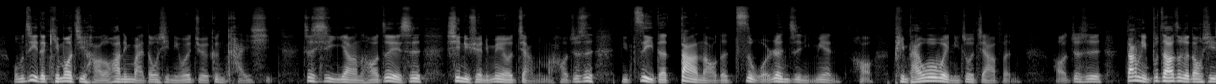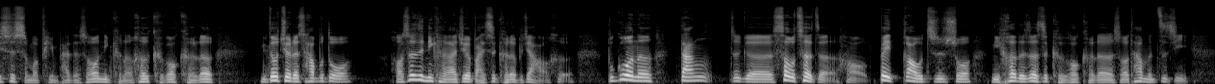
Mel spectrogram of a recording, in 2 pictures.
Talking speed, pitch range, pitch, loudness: 365 characters per minute, 105-145 Hz, 125 Hz, -22 LUFS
